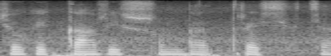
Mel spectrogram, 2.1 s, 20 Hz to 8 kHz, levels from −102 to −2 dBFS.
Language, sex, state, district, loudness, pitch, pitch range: Garhwali, male, Uttarakhand, Tehri Garhwal, -18 LUFS, 125 Hz, 120-125 Hz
